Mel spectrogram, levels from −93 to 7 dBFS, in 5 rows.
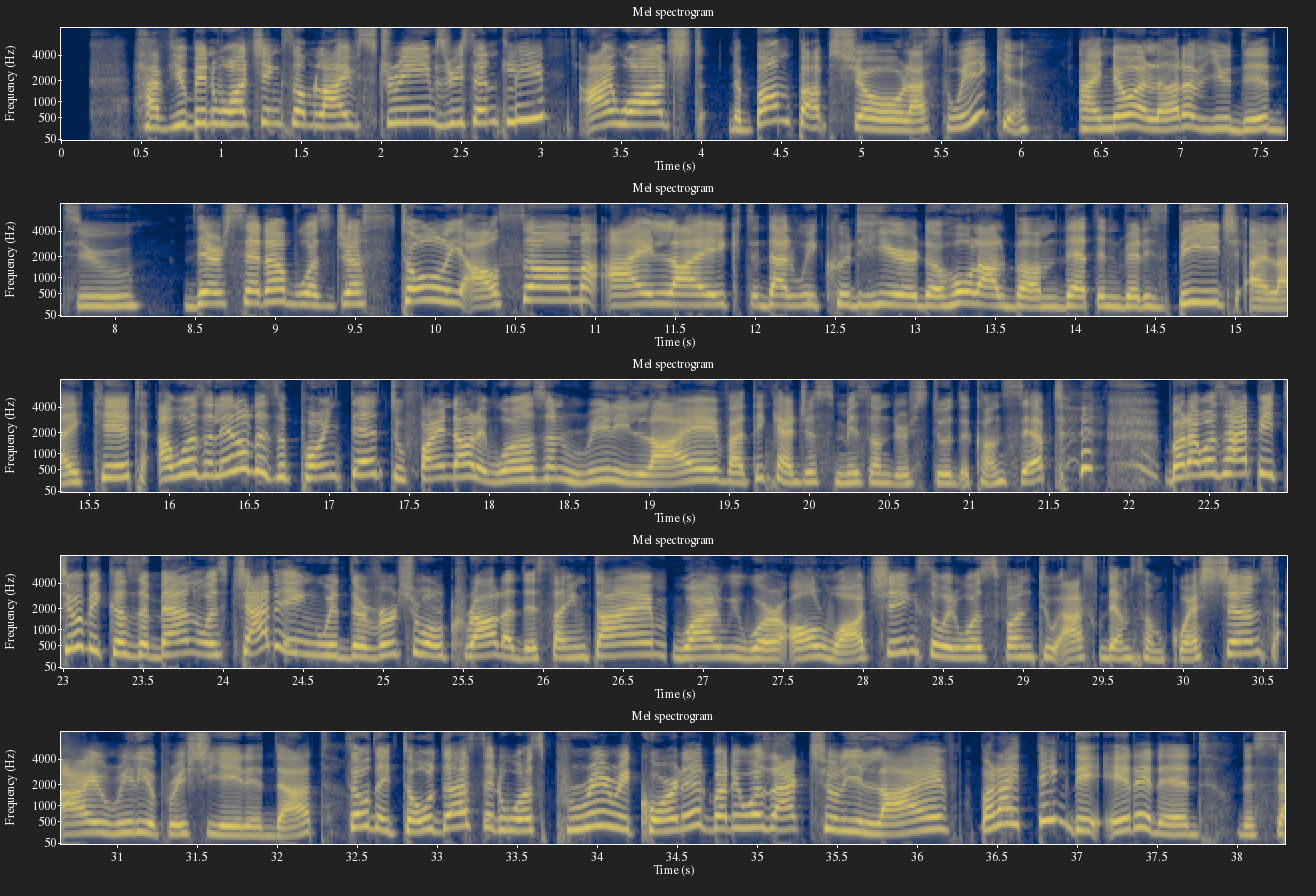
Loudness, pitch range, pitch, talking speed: -14 LUFS, 225-320 Hz, 265 Hz, 190 wpm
